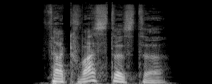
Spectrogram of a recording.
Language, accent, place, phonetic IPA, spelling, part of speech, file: German, Germany, Berlin, [fɛɐ̯ˈkvaːstəstə], verquasteste, adjective, De-verquasteste.ogg
- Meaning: inflection of verquast: 1. strong/mixed nominative/accusative feminine singular superlative degree 2. strong nominative/accusative plural superlative degree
